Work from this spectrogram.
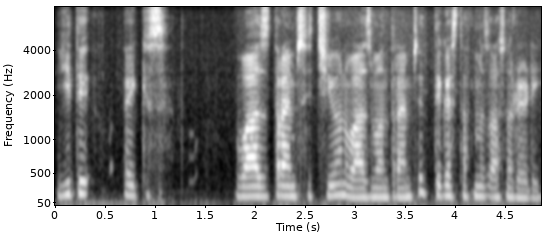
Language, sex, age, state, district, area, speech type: Kashmiri, male, 30-45, Jammu and Kashmir, Shopian, urban, spontaneous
